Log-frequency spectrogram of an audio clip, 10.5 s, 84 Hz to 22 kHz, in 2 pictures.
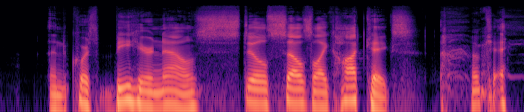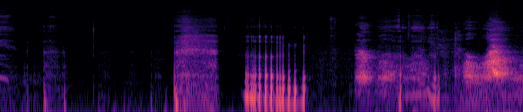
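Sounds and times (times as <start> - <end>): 
speech: 0.5 - 5.2, 7.0 - 8.2
dog barking and growling in rough bursts: 8.8 - 10.4.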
